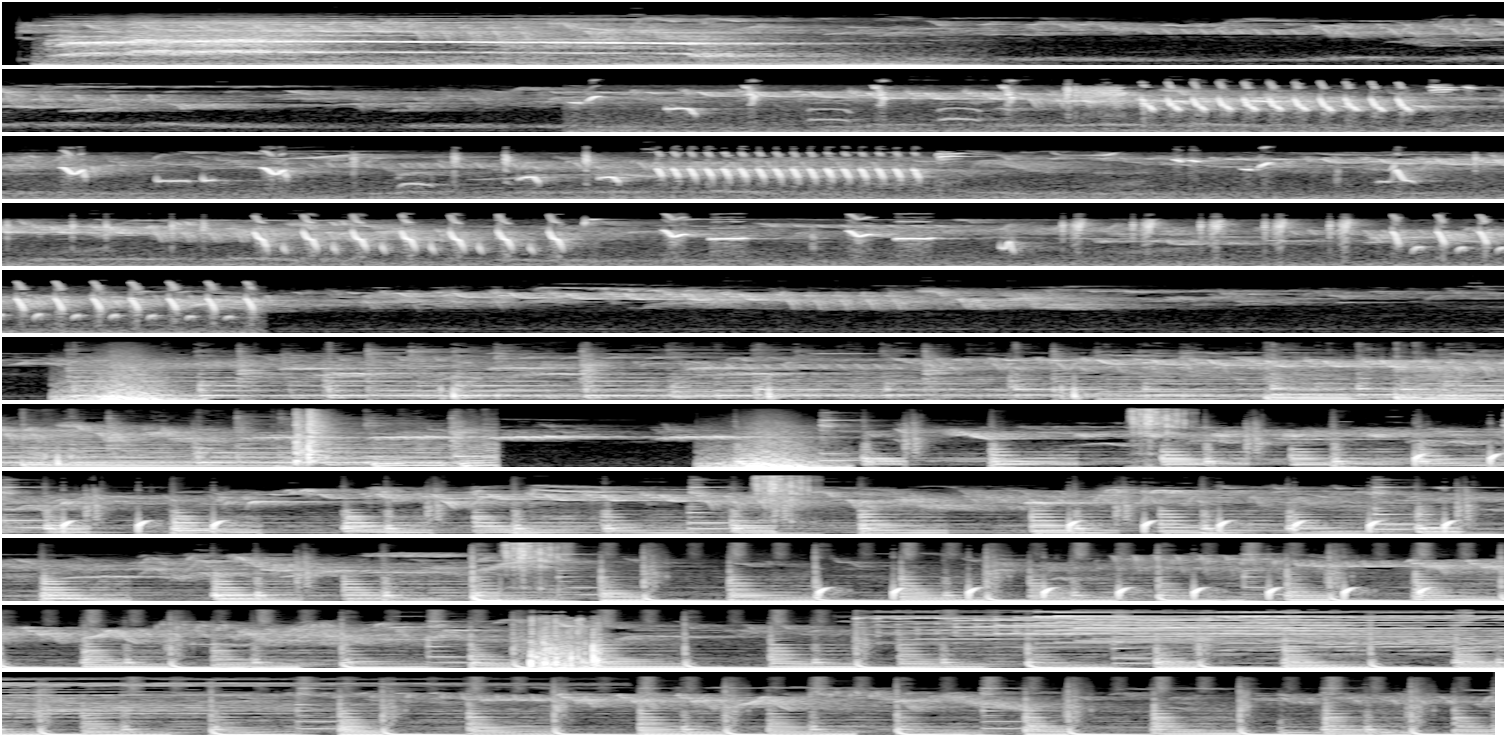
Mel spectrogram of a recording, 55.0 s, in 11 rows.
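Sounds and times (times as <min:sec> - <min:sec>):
birds chirping and singing: 0:00.1 - 0:23.8, 0:24.5 - 0:55.0
trilled bird notes: 0:33.7 - 0:36.0, 0:41.6 - 0:45.3, 0:46.1 - 0:53.3.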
